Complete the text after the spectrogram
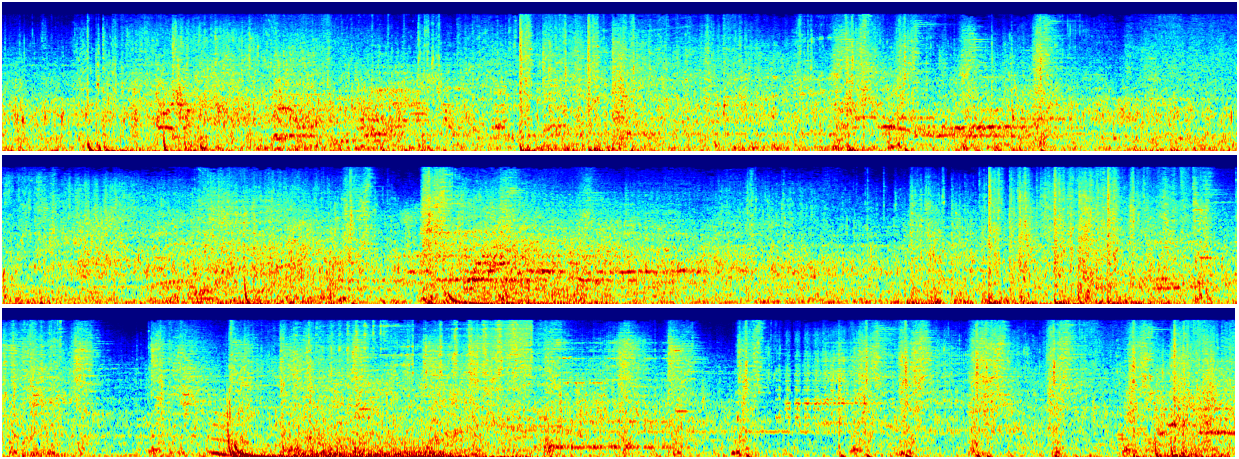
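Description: Rapid gunfire crackles and rattles.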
